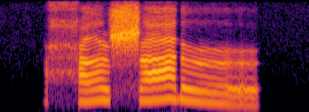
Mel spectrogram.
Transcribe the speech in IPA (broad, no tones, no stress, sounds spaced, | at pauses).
ħ ɐ ʂ a ɾ ə˞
